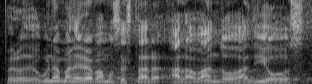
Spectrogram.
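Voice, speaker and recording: A man's voice: mid-range voice, flat delivery, fairly quick, a little mellow. A man interpreting a sermon live, translating on the fly with frequent restarts. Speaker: church interpreter. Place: church sanctuary. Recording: long church hall reverb.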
